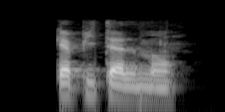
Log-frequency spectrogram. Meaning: capitally
- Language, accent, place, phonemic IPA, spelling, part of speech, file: French, France, Lyon, /ka.pi.tal.mɑ̃/, capitalement, adverb, LL-Q150 (fra)-capitalement.wav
